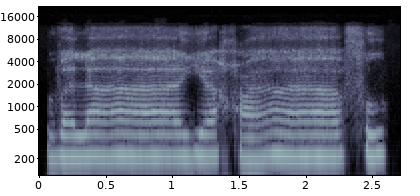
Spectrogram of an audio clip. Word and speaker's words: ولا يخاف: So in the last verse here, this is not ha, this is kha. So wala yakhafu.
